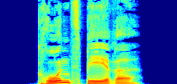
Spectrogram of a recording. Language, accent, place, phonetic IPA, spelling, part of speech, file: German, Germany, Berlin, [ˈkʁoːnsˌbeːʁə], Kronsbeere, noun, De-Kronsbeere.ogg
- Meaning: alternative form of Kranbeere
